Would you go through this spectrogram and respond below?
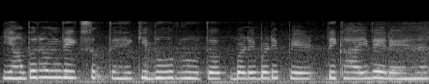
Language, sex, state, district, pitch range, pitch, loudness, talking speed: Hindi, female, Chhattisgarh, Raigarh, 275-295 Hz, 285 Hz, -13 LUFS, 210 wpm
